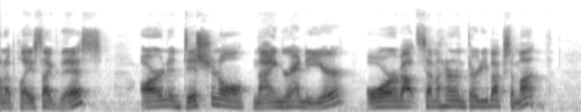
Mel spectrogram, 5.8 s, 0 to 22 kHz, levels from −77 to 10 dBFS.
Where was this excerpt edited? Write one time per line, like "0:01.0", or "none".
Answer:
none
